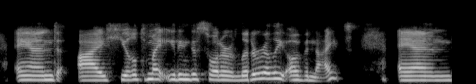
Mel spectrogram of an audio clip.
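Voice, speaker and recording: With a New Zealand accent, a woman speaks at a moderate pace. Her pitch is fairly high. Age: 30s. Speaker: self-help author. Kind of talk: interview.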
